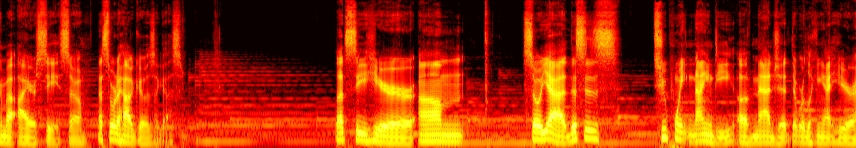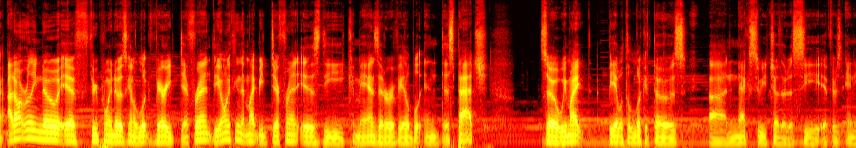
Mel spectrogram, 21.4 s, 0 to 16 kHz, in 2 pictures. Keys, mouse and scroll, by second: 2.6 j, 4.2 ctrl+alt+;, 9.9 ctrl+d, 10.7 ctrl+u, 19.0 ctrl+g, 19.8 click, 20.4 q.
